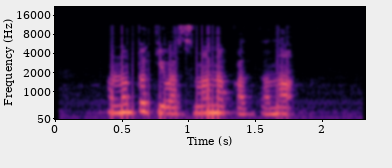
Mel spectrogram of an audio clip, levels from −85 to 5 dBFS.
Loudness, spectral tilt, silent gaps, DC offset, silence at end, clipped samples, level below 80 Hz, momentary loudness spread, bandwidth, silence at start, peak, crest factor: -26 LUFS; -5.5 dB/octave; none; under 0.1%; 0.55 s; under 0.1%; -50 dBFS; 7 LU; 11.5 kHz; 0.4 s; -10 dBFS; 16 dB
